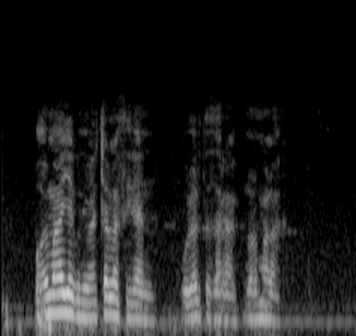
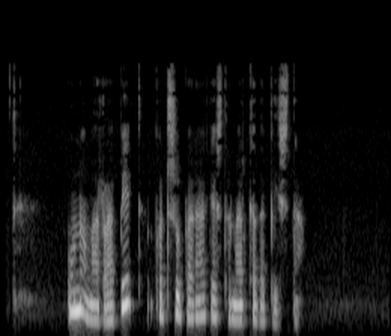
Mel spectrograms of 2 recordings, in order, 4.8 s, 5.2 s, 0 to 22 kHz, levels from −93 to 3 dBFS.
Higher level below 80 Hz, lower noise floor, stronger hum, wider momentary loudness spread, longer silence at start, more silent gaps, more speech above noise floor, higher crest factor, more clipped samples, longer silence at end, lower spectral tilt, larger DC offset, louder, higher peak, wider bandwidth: first, -52 dBFS vs -80 dBFS; second, -61 dBFS vs -74 dBFS; neither; about the same, 18 LU vs 17 LU; about the same, 0.05 s vs 0.15 s; neither; second, 34 dB vs 43 dB; about the same, 18 dB vs 18 dB; neither; second, 1.05 s vs 1.2 s; first, -7 dB/octave vs -5.5 dB/octave; neither; about the same, -29 LUFS vs -29 LUFS; about the same, -12 dBFS vs -14 dBFS; second, 6.8 kHz vs 11 kHz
